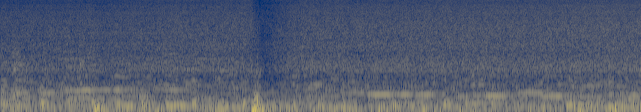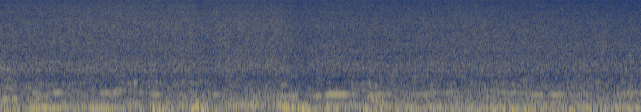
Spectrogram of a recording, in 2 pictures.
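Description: Splash Mountain log flume: the attraction's background music playing over the steady rush and splash of water in the flume channel, with a single thump about two and a half seconds in.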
